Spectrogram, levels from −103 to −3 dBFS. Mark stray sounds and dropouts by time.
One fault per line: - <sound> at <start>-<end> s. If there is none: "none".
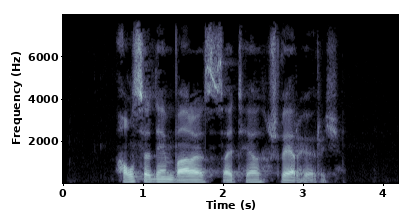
none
